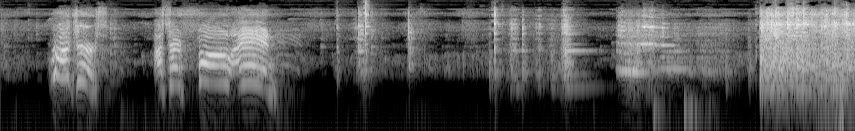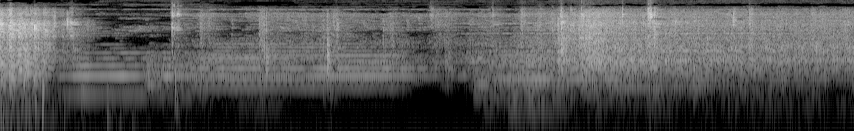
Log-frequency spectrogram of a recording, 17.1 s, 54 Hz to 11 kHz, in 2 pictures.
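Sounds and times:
flagpole crashing to ground: 7.5s - 9.5s
music with held notes: 9.2s - 17.0s.

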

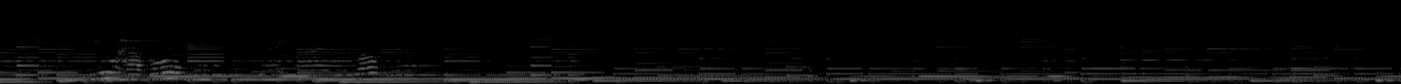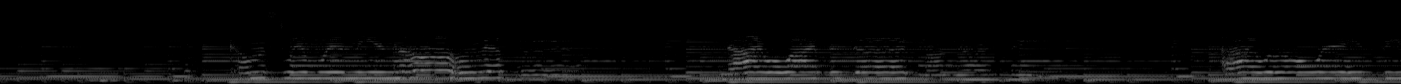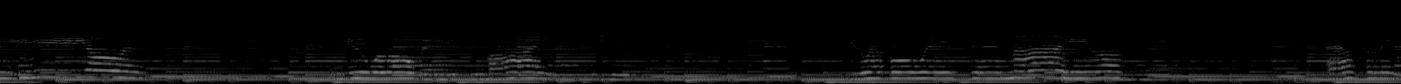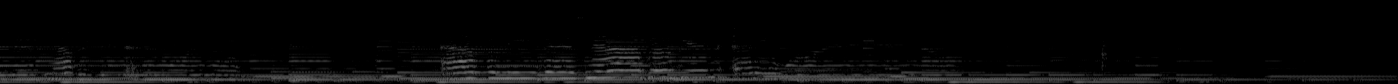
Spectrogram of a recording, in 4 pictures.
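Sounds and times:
woman singing: 0.0s - 4.9s, 15.9s - 52.1s
acoustic guitar playing: 0.0s - 56.0s.

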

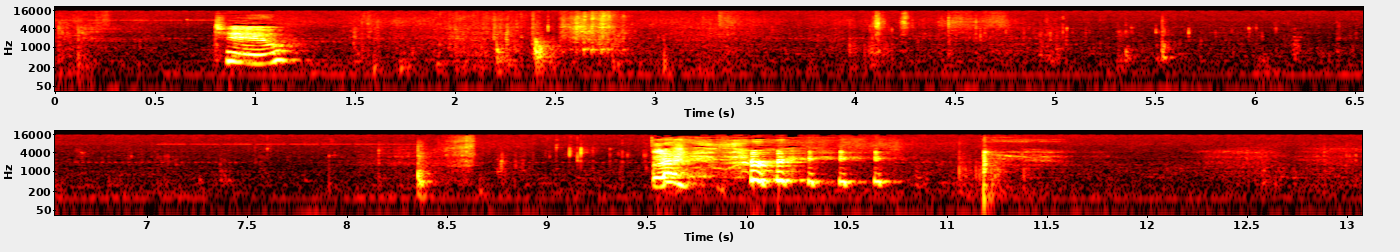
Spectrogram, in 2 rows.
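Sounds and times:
wet squishing from mouth: 8.7s - 9.5s.

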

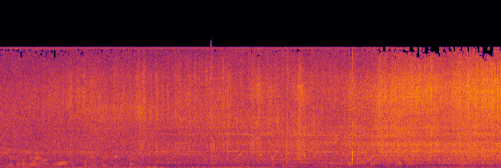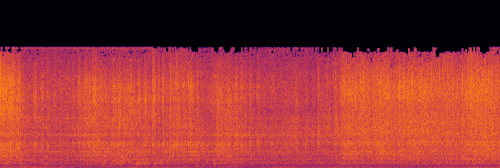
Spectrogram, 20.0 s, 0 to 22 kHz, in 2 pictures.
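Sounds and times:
truck engine hum: 0.0s - 20.0s
radio sports broadcast: 4.6s - 8.4s, 9.2s - 14.9s.

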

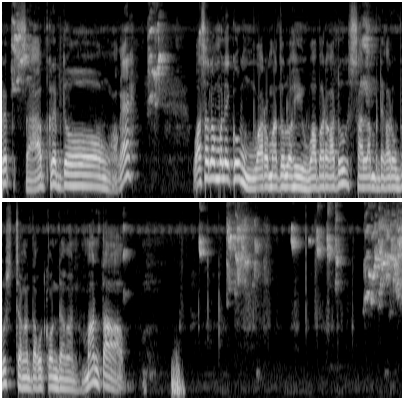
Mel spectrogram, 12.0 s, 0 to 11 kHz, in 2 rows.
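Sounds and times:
lovebirds chirping: 0.0s - 12.0s.

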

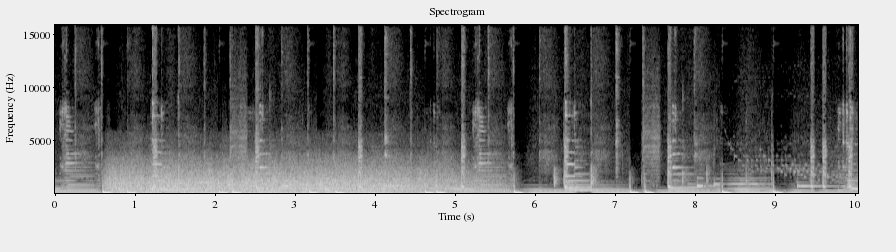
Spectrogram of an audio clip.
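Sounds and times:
steady rushing hiss: 0.6s - 6.4s.

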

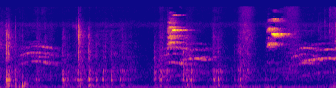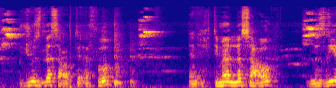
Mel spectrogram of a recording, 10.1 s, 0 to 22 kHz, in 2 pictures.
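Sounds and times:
high-pitched animal cries: 2.5s - 3.3s, 4.0s - 5.8s, 7.0s - 7.9s, 9.2s - 10.0s.

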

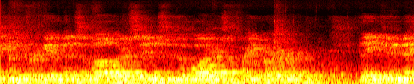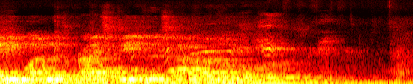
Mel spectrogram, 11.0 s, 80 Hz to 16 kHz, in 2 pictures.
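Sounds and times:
man chanting: 0.0s - 9.5s.

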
